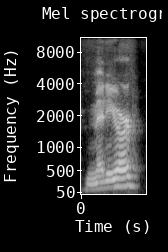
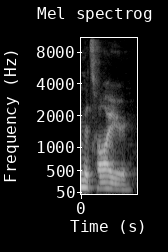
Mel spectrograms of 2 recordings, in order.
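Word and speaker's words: Mettauer: Okay, Medior. Is that how he pronounced it there? It's Mabry Matoyer.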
